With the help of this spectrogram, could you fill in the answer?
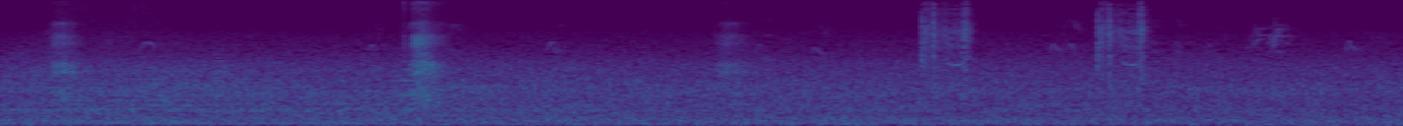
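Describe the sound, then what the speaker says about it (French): Several crisp camera shutter clicks as photos are taken, scattered singly and in quick pairs over a quiet, faintly hissing background. "Je vais prendre une photo de toi tout de suite."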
